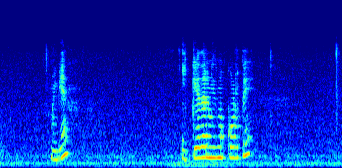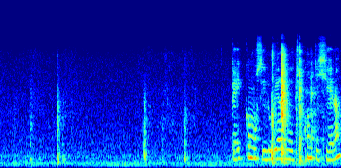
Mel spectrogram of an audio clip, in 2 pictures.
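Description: A young woman speaks close to the microphone in an animated way.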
